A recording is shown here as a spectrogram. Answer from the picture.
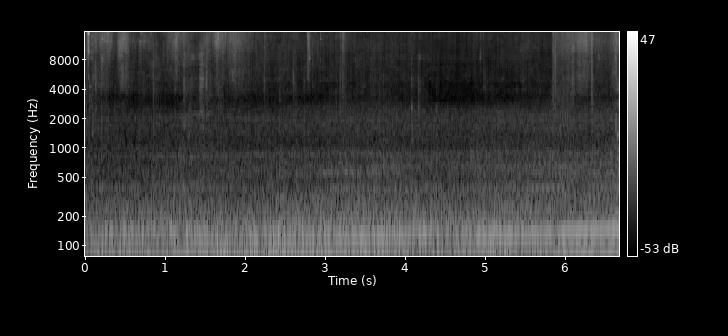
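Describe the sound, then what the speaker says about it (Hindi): A vehicle rumbles and shakes along a rough, rock-strewn mountain road, a loud, continuous low engine and road drone with heavy body vibration close to the listener. "ये गाड़ी हिल रही है इतनी, क्योंकि रूट इतना खराब है यहाँ का।"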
